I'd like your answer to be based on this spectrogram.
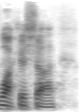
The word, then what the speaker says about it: Waukesha: The only time that a non-California team has broken 53K was in 2008 when Waukesha West of Wisconsin broke. How'd you pronounce that? – I had a mishap in my mouth. I know it's Waukesha. I think I said Waukesha.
